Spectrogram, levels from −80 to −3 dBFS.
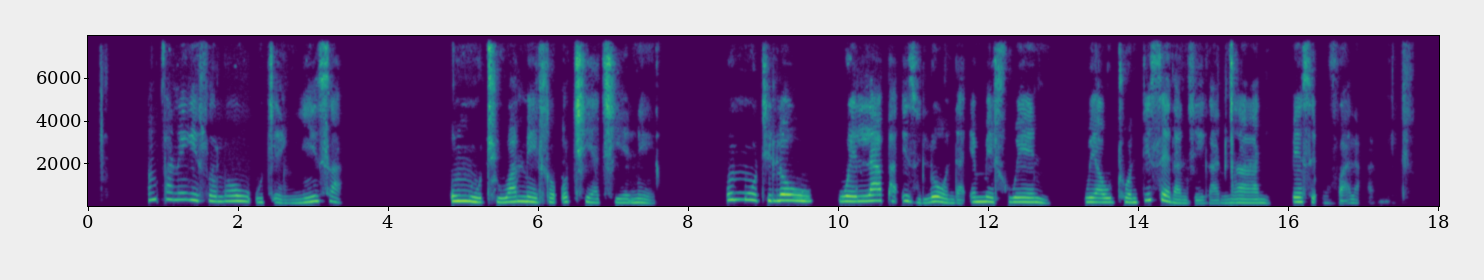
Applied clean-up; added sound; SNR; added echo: neural mask model Resemble Enhance denoiser.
